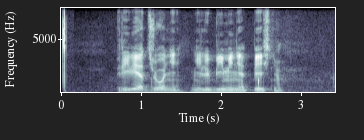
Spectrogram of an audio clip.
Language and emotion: Russian, positive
